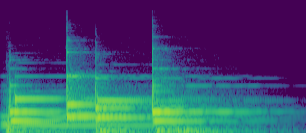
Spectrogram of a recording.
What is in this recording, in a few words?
Music Tone Ringtone; Oppo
